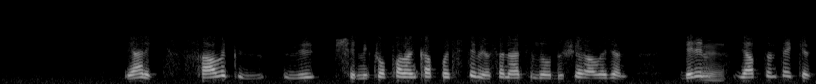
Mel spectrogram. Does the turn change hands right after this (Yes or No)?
No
